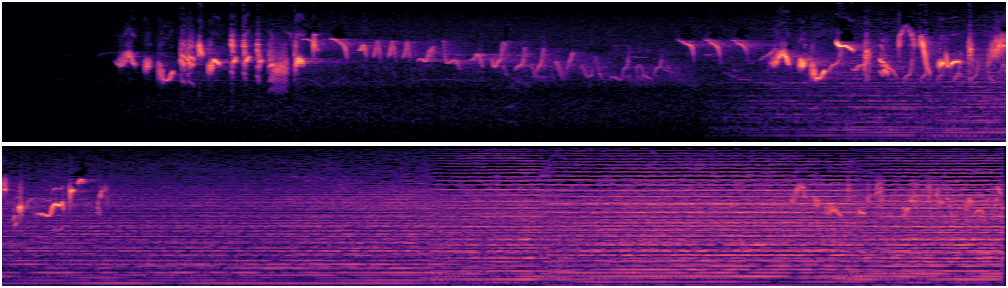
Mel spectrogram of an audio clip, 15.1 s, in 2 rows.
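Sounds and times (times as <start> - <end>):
songbirds chirping and twittering: 0.4 - 15.0
soft sustained music chords: 2.9 - 15.0.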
